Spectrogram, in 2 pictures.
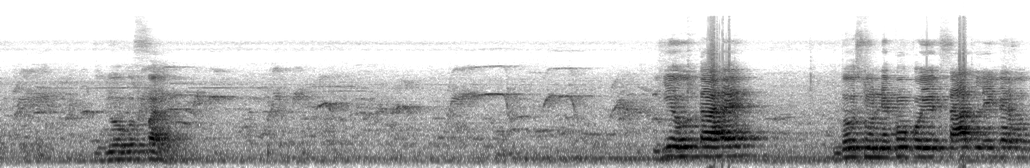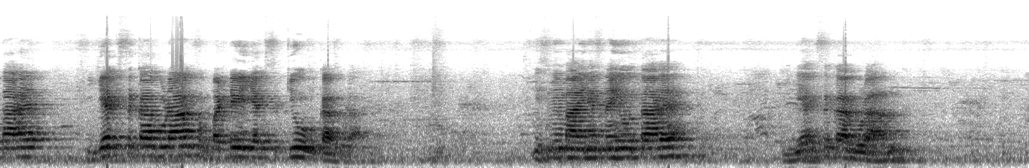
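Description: A young man explains calmly, close by.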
